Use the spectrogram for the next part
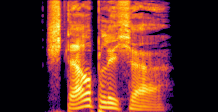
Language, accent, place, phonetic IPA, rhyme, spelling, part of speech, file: German, Germany, Berlin, [ˈʃtɛʁplɪçɐ], -ɛʁplɪçɐ, sterblicher, adjective, De-sterblicher.ogg
- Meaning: inflection of sterblich: 1. strong/mixed nominative masculine singular 2. strong genitive/dative feminine singular 3. strong genitive plural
